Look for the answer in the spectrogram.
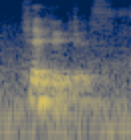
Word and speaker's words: Tychicus: And I had to look up the pronunciation to make sure I didn't get it wrong, because I'm very poor on reading some of these names. But this guy is Tychicus.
